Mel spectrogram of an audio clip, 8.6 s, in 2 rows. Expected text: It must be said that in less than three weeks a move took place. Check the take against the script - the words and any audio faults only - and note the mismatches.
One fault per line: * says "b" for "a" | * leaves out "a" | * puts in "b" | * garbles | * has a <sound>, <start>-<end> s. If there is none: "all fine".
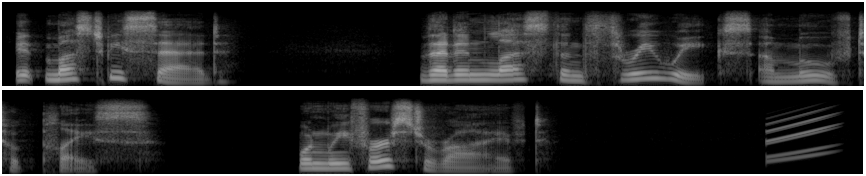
* puts in "When we first arrived"
* has a chirp, 8.1-8.5 s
